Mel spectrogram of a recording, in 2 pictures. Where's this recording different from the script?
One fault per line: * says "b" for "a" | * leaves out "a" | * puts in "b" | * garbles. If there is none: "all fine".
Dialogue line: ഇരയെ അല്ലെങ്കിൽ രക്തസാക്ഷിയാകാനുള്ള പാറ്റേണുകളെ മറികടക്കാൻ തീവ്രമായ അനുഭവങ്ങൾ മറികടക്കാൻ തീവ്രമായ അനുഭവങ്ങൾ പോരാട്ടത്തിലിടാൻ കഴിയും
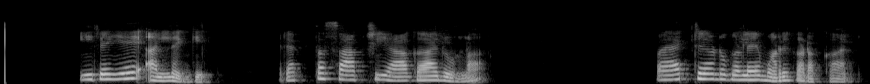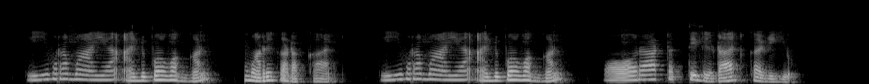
all fine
